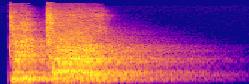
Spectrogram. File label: Attack, en; Warframe; Corpus Amalgam Pilot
